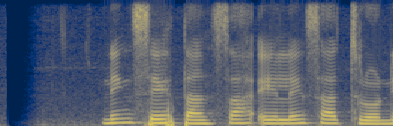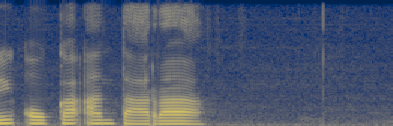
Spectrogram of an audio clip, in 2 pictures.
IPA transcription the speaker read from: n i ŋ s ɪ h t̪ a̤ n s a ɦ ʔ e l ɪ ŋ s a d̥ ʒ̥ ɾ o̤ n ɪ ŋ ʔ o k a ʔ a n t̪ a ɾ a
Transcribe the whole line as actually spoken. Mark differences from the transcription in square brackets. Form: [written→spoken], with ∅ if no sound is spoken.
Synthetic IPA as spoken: n [i→ɪ] ŋ s ɪ h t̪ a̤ n s a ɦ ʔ e l ɪ ŋ s a d̥ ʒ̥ ɾ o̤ n ɪ ŋ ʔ o k a ʔ a n t̪ a ɾ a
